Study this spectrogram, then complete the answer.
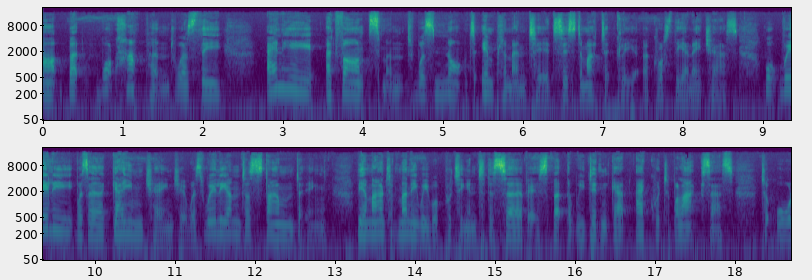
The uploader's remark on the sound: Another brilliant session from the last genomics England Research Summit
